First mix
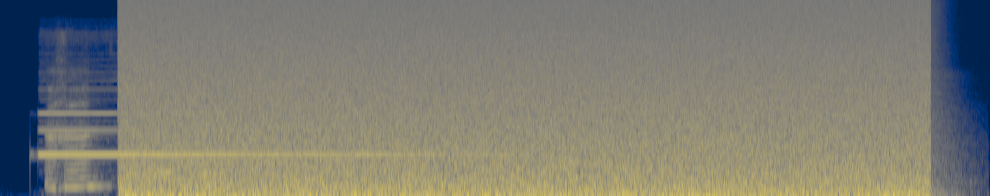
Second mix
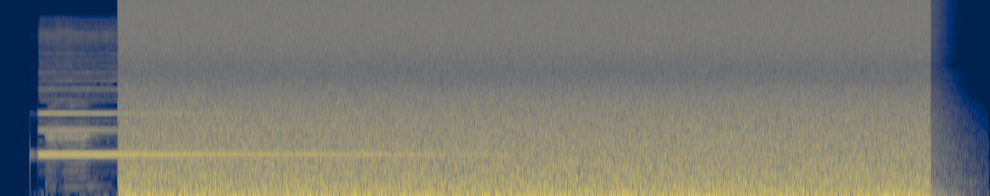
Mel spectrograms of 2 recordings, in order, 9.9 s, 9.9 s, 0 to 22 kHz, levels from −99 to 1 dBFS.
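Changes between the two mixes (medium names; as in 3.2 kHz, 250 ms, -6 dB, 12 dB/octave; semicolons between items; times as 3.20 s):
speech: add band-pass filter 1.6 kHz, Q 2.1; first sound: add treble shelf 4.2 kHz +12 dB; second sound: add peaking EQ 5.5 kHz -10.5 dB 1.2 oct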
